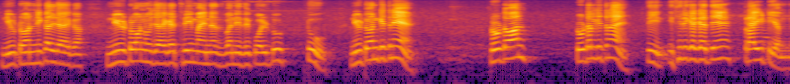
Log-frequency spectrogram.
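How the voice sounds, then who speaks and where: An Indian man with a high voice delivers a chemistry lesson, slowing down to work through each value one step at a time. He repeatedly quizzes his listeners and echoes key terms back to them. The sound is slightly bright, with the top end cut off.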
